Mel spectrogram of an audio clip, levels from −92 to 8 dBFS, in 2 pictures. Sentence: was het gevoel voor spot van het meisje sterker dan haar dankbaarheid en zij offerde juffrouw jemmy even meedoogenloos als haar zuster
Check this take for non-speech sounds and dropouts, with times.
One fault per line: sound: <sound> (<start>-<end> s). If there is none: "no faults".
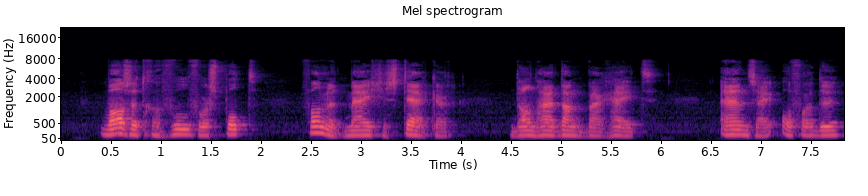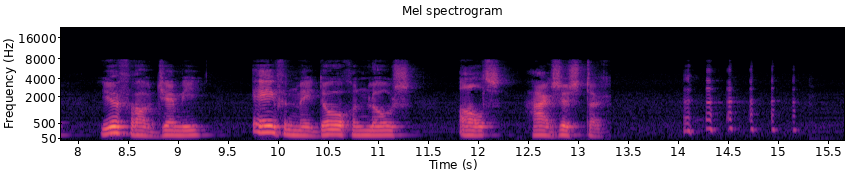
sound: laugh (14.0-15.2 s)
